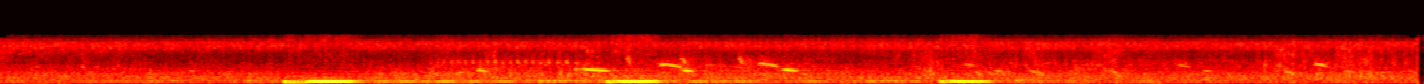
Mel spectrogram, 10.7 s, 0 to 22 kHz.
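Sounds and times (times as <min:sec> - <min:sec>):
bittern booming: 0:02.2 - 0:07.8.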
